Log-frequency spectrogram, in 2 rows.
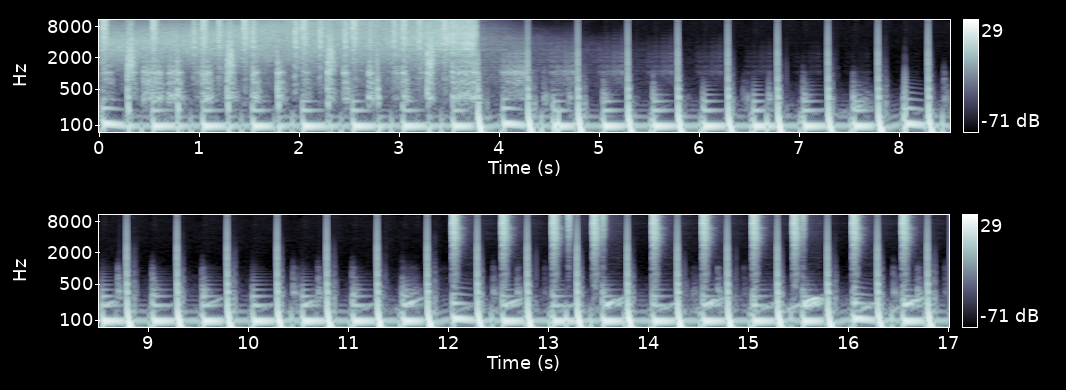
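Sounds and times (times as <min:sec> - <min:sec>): hi-hat pattern: 0:00.0 - 0:04.9, 0:11.8 - 0:17.0
deep bass line: 0:00.0 - 0:17.0
kick drum: 0:00.0 - 0:17.0.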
